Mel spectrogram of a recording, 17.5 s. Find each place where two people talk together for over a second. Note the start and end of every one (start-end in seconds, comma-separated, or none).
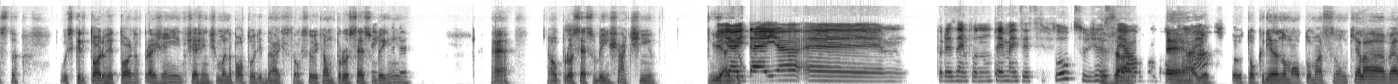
13.7-15.3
